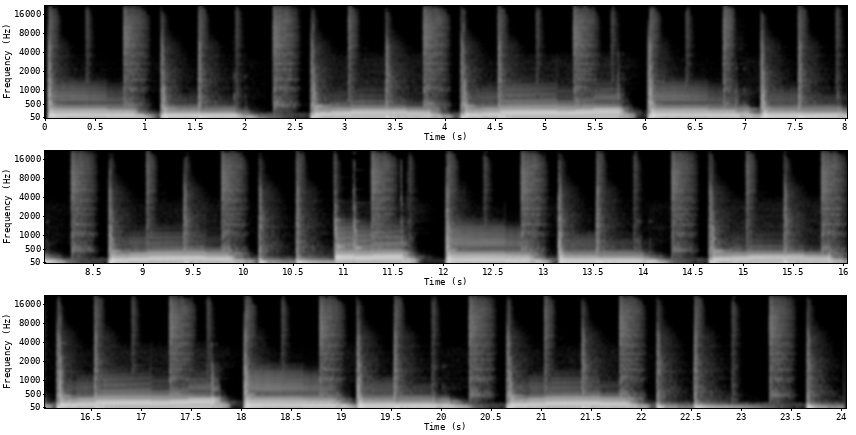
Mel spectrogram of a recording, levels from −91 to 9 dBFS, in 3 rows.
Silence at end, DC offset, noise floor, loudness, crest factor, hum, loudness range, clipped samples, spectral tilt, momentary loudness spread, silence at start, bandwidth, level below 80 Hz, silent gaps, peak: 0.2 s; under 0.1%; -37 dBFS; -13 LUFS; 12 dB; none; 2 LU; under 0.1%; -8.5 dB/octave; 13 LU; 0 s; 19.5 kHz; -20 dBFS; none; 0 dBFS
